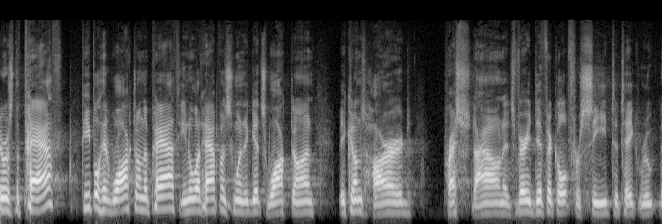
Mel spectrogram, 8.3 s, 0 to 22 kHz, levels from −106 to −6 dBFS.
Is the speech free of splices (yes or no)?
yes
